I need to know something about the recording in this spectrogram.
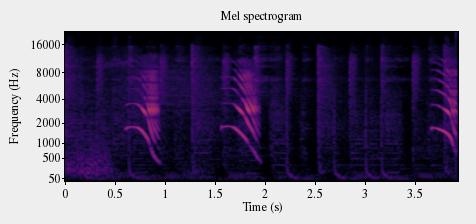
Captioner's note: elk call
